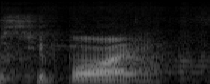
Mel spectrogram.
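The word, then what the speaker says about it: sepoy: सिपोय army, वही उच्चारण वाली समस्या, सिपाही को सिपोय।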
